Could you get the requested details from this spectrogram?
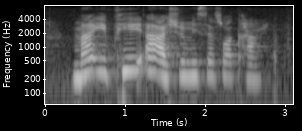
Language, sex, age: Venda, female, 22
